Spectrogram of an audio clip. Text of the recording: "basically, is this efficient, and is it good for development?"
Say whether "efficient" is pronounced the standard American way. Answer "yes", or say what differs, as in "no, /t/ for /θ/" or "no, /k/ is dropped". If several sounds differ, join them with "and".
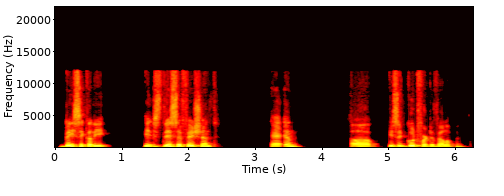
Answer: yes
